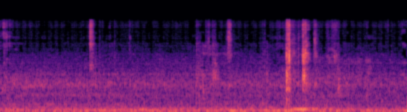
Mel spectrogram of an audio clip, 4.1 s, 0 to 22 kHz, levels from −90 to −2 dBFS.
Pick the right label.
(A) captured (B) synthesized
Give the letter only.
B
